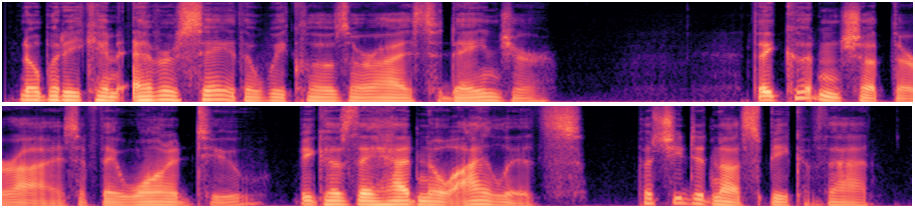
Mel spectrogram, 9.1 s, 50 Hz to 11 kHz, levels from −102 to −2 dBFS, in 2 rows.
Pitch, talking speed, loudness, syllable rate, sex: 110 Hz, 210 wpm, -20 LUFS, 5.5 syllables/s, male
